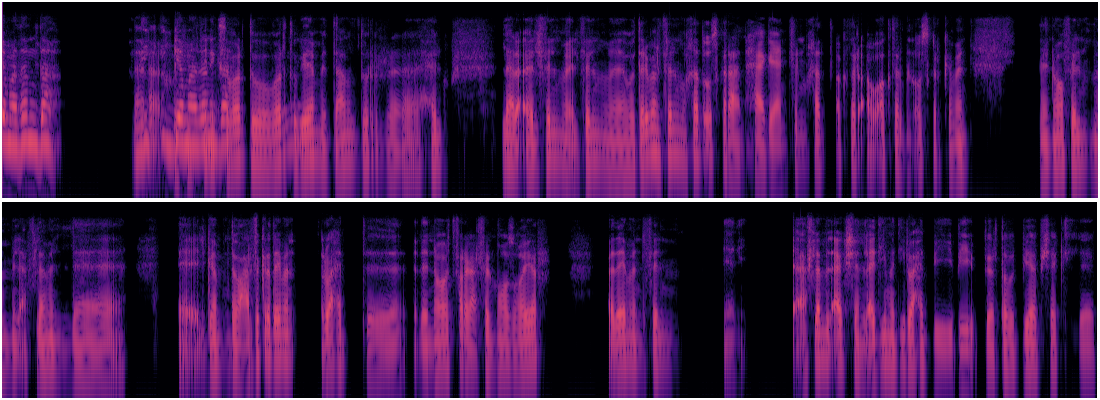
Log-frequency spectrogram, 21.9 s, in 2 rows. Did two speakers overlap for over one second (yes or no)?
yes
